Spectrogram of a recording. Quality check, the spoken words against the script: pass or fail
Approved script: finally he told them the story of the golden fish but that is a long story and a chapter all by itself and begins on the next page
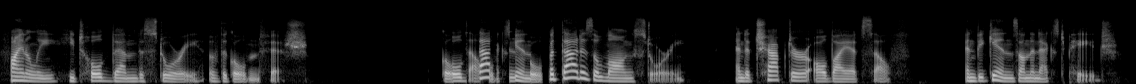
fail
